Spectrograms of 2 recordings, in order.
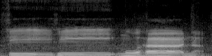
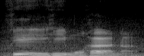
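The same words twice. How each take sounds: First: The vowel after h is lengthened. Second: The vowel after h is kept short. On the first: "riwayat Hafaz ada silahnya" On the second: "Imam Hamzah membaca kasrah tanpa silah"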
